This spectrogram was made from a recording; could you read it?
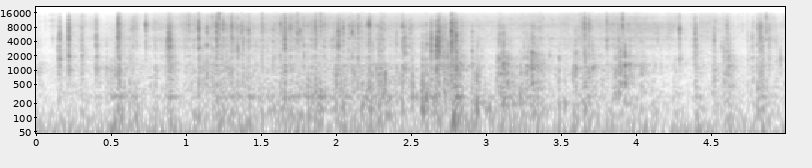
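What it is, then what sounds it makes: Crinkled packing paper sheet. A large, thin, crinkled sheet of white packing paper lies flat on a dark table; a flat hand presses it down, then lifts it and folds it over. The result is dense, bright crinkling and crackling made of many quick, sharp snaps that die away almost instantly, with very little low end.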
